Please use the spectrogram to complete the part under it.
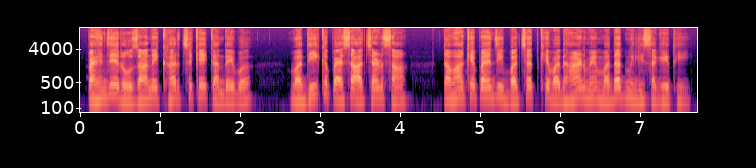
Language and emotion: Sindhi, neutral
